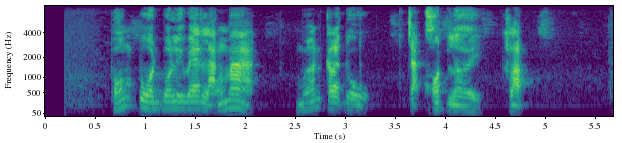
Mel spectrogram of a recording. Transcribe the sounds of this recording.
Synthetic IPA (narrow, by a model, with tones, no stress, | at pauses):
pʰo˩˦mpu˨˩ət̪̚bɔː˧ɾi˦˥wɛː˧nla˩˦ŋmaː˥˩k̚ | mɯ˩˦ənkɾa˧duː˨˩k̚ | t͡ɕaː˨˩kʰːo˦˥t̪̚lɤː˧j | kʰɾa˦˥p̚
